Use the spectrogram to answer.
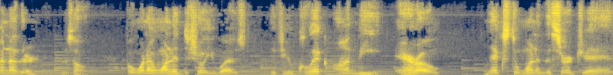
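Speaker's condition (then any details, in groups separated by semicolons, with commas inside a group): Cerebral palsy; stiff muscles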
